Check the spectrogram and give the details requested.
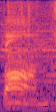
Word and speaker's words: bomb: it's weird though so you might not pronounce the b at the end of bomb but if I pronounce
